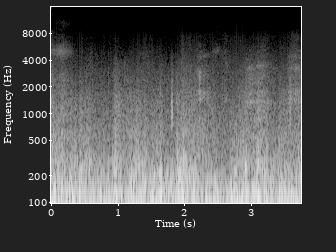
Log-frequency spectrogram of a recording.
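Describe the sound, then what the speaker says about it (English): Strong wind in a winter valley in Northumberland buffets the microphone in a constant, loud roar with no letup and no voices. "it's quite windy now"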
